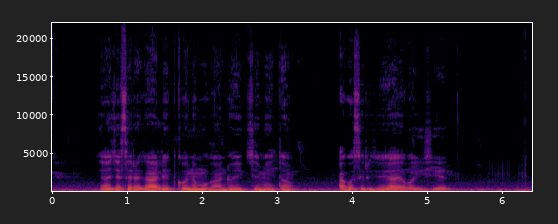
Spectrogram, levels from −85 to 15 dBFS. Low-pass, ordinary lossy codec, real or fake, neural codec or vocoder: none; none; real; none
